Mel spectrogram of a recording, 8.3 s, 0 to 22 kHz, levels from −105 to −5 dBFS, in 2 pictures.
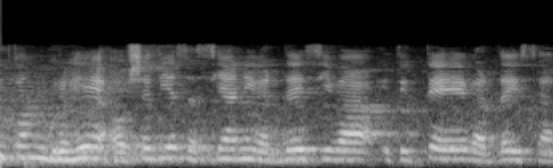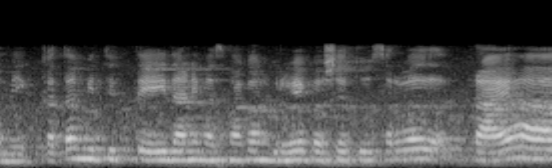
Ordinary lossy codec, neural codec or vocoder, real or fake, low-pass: none; none; real; 7.2 kHz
